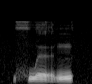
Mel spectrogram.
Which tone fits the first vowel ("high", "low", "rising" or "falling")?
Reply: low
